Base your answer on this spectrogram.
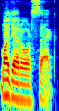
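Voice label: "hungary", Hungarian; gcompris; geography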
